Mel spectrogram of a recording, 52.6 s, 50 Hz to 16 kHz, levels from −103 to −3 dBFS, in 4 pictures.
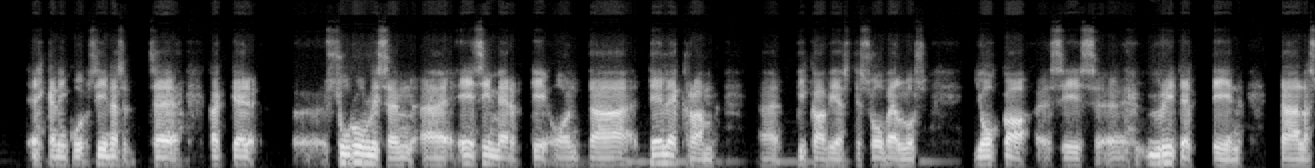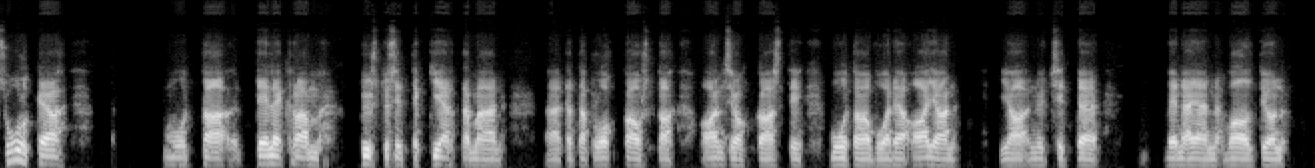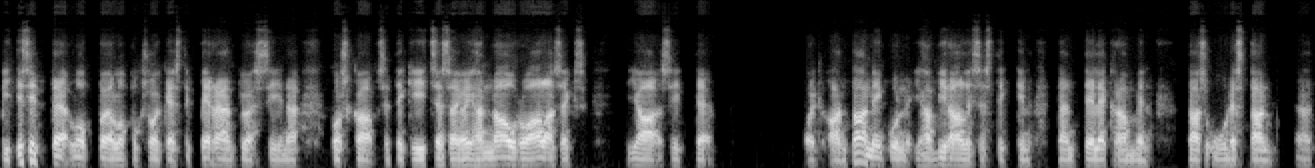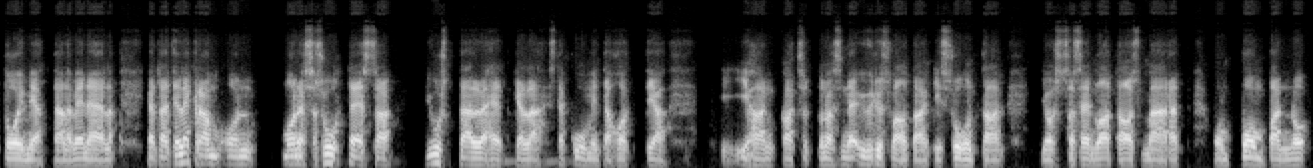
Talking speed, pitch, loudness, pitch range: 95 wpm, 110 Hz, -20 LUFS, 100-130 Hz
